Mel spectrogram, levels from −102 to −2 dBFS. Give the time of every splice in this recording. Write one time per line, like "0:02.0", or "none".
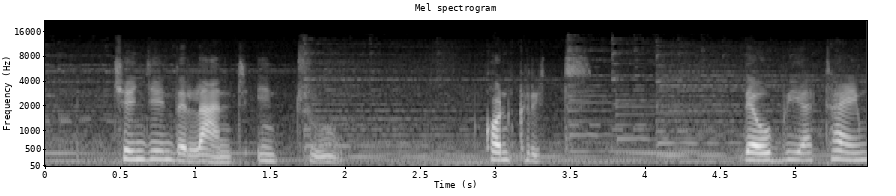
none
